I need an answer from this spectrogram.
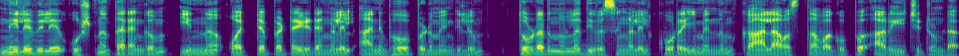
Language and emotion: Malayalam, neutral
